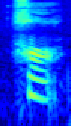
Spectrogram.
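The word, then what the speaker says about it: Х: it's called ha and it's supposed to be pronounced as the H sound the H sound in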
